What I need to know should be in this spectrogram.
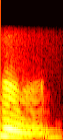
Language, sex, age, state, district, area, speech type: Maithili, female, 60+, Bihar, Araria, rural, conversation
